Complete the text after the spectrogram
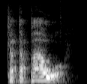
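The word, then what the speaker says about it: catapauo (καταπαύω): La primera es, a ver si lo puedo decir bien, catapauo, acento en la U.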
